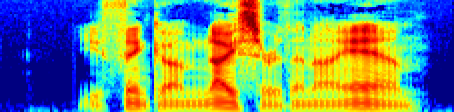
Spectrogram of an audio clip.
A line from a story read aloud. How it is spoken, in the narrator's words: Moose said, his voice low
